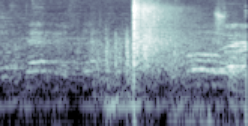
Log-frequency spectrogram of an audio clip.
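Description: A single sharp smack about a second in: a kickboxer's middle kick landing on the opponent's ribs. Faint voices can be heard around it.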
